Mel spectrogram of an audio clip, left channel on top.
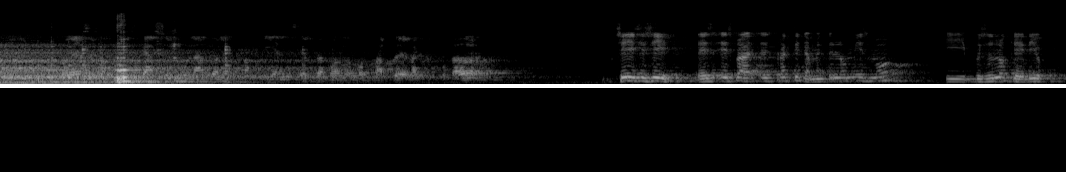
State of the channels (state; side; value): silent; right; digital silence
